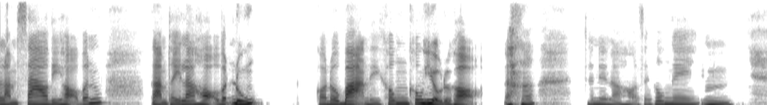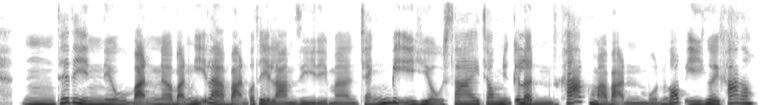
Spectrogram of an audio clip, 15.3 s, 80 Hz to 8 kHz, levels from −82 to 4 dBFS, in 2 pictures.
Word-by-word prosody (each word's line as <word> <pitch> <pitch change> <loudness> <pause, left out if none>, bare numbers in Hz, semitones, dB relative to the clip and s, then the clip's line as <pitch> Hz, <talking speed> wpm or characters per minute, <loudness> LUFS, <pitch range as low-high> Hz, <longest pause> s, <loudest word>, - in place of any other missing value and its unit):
làm 175 -6 0
sao 210 +5 +2
thì 175 -4 -2
họ 180 +1 0
vẫn 270 +8 0 0.5
cảm 155 -2 +1
thấy 175 +2 -1
là 225 -1 +2
họ 200 0 +1
vẫn 210 +2 -1
đúng. 230 +1 +9 0.6
Còn 170 +1 -3
đâu 205 - +1
bạn 220 -6 +5
thì 165 -1 -5
không 235 +6 +1
không 255 +3 +3
hiểu 245 - +10
được 145 +3 -2
họ. 195 0 +2 0.2
Đó. 170 - 0 0.8
Cho 195 - -7
nên 195 -2 -4
là 155 -3 -8
họ 170 +2 -9
sẽ 185 0 -13
không 210 0 -3
nghe. 205 -1 -3
Ừm. 170 -4 -2 0.6
Ừm. 195 0 -1
Thế 295 - 0
thì 265 -7 +2
nếu 190 +2 -1
bạn, 165 +5 -1
ờ, 185 0 -3
bạn 195 0 -3
nghĩ 235 +3 -1
là 265 -8 0
bạn 175 -2 -4
có 205 - -5
thể 235 -8 -1
làm 145 0 -3
gì 155 -1 -2
để 140 -2 -5
mà 140 +1 -5
tránh 200 +10 0
bị 295 -11 -2
hiểu 175 -9 -1
sai 225 +7 -3
trong 230 -2 -1
những 235 +4 0
cái 265 - 0
lần 160 -10 0
khác 280 - -2
mà 200 -10 0
bạn 145 -2 -5
muốn 145 +4 -6
góp 285 +4 -2
ý 190 -1 -3
người 235 -4 +2
khác 275 +8 -3
không? 265 -1 -1
195 Hz, 245 wpm, -22 LUFS, 165-225 Hz, 0.8 s, hiểu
